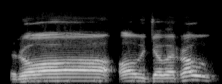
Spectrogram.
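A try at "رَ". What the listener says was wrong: না না, রটা আলাদা রয়েছে, র জবর র রয়েছে, দেখে পড়ুন। জবর র, র জবর র বলে আপনি ঝাটকা দিচ্ছেন, এটা হবে না।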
